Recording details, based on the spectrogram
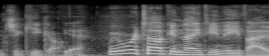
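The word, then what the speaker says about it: Chaquico: because there you go craig chukiko is a marvelous guitar player i think that's how you say his name chiquiko yeah we were talking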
